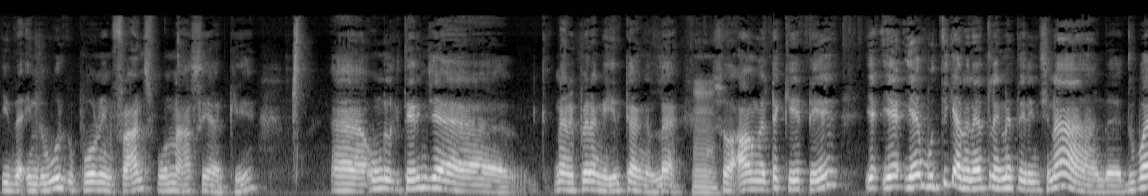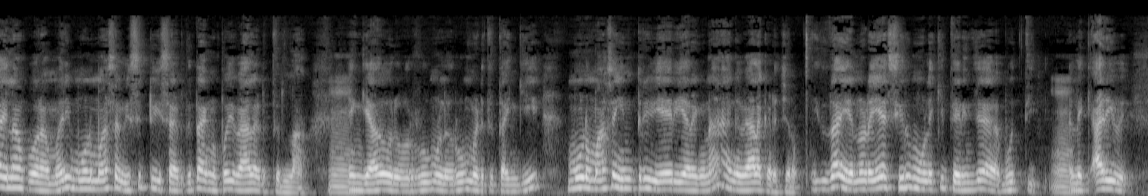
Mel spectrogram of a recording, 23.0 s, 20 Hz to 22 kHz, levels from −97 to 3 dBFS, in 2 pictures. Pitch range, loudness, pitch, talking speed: 140-185 Hz, -19 LUFS, 160 Hz, 155 wpm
